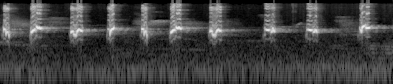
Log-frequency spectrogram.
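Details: Yellow-vented bulbul giving loud separate chirps with slurred, dropping tones, roughly two or three per second, in a recording used to lure other birds into singing. The background is quiet.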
